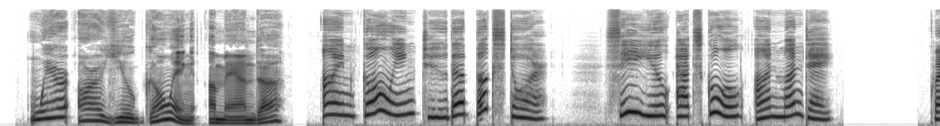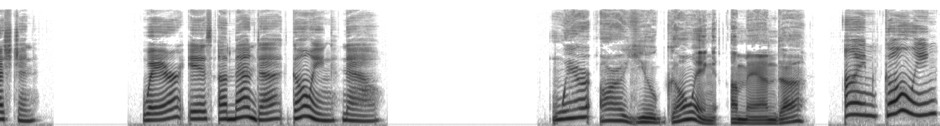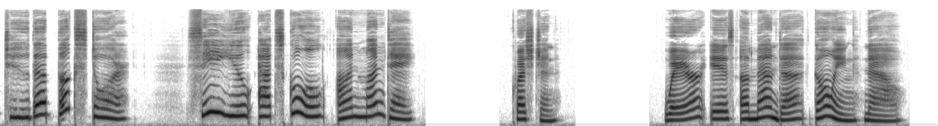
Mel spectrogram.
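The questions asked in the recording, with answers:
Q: Where is Amanda going now?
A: To the bookstore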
